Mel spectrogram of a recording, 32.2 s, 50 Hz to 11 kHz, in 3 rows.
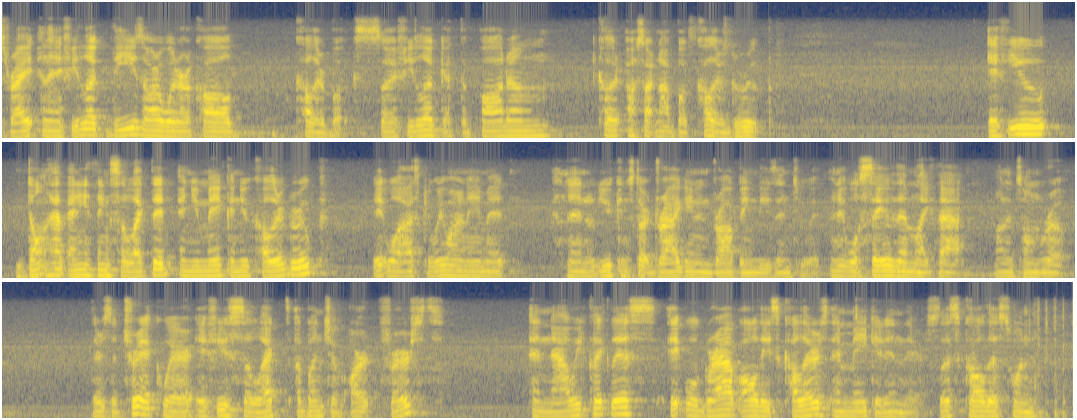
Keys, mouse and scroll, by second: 25.7 click, 31.5-32.1 typing.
